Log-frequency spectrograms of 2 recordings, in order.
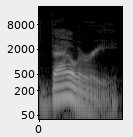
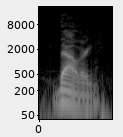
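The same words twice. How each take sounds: First: The name is pronounced clearly and crisply. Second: The name is pronounced in a slurred way. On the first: The speaker calls it right. "Her name is Valerie" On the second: The speaker calls it wrong. "not Valerie"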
